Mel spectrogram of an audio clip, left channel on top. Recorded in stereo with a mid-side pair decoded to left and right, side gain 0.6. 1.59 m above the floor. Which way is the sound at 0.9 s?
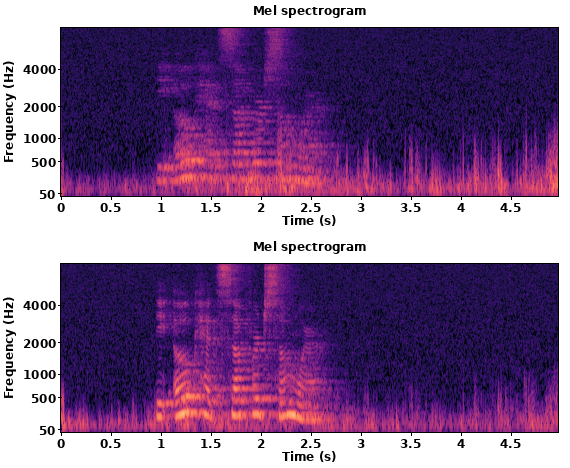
70° right.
